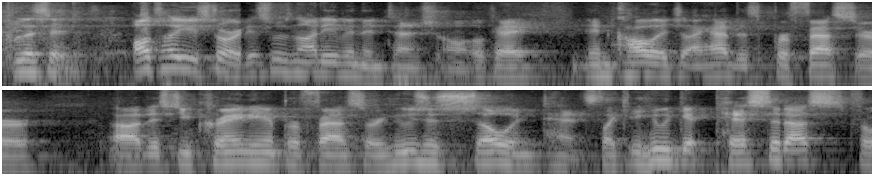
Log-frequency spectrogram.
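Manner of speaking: usual speaking voice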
